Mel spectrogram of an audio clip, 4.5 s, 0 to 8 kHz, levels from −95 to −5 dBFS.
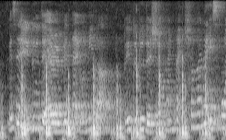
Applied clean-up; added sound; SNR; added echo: none; Tap; 0 dB; reverberation time 1.0 s.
